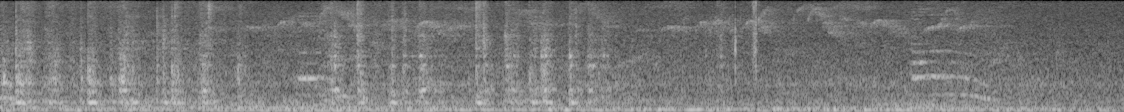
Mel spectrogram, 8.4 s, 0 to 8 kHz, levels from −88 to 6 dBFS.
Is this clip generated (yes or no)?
yes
